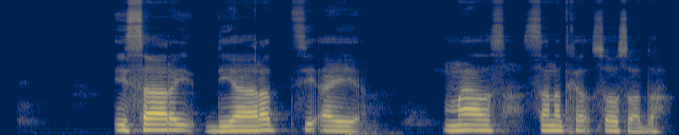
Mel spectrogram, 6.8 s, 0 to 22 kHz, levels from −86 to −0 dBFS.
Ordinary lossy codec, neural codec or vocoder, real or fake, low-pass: none; none; real; none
